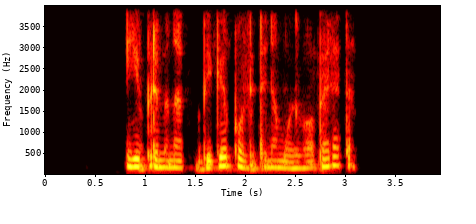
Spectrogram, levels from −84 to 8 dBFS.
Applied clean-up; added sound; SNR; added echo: neural mask model Resemble Enhance denoiser.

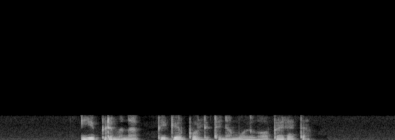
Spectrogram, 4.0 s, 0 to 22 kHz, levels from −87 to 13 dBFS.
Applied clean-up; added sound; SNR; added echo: none; none; none; none.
